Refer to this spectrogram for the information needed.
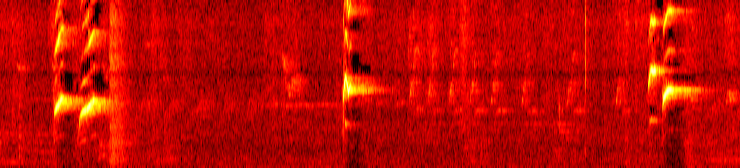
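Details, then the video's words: Cream-vented bulbul singing in a loud, clear training recording: a pair of sharp high notes, a single chirp after a long pause, then another quick double note, with quiet background murmur. "MASTERAN BURUNG CUCAK RAWIS/BAYEMAN GACOR SUARA KERAS DAN JERNIH"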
